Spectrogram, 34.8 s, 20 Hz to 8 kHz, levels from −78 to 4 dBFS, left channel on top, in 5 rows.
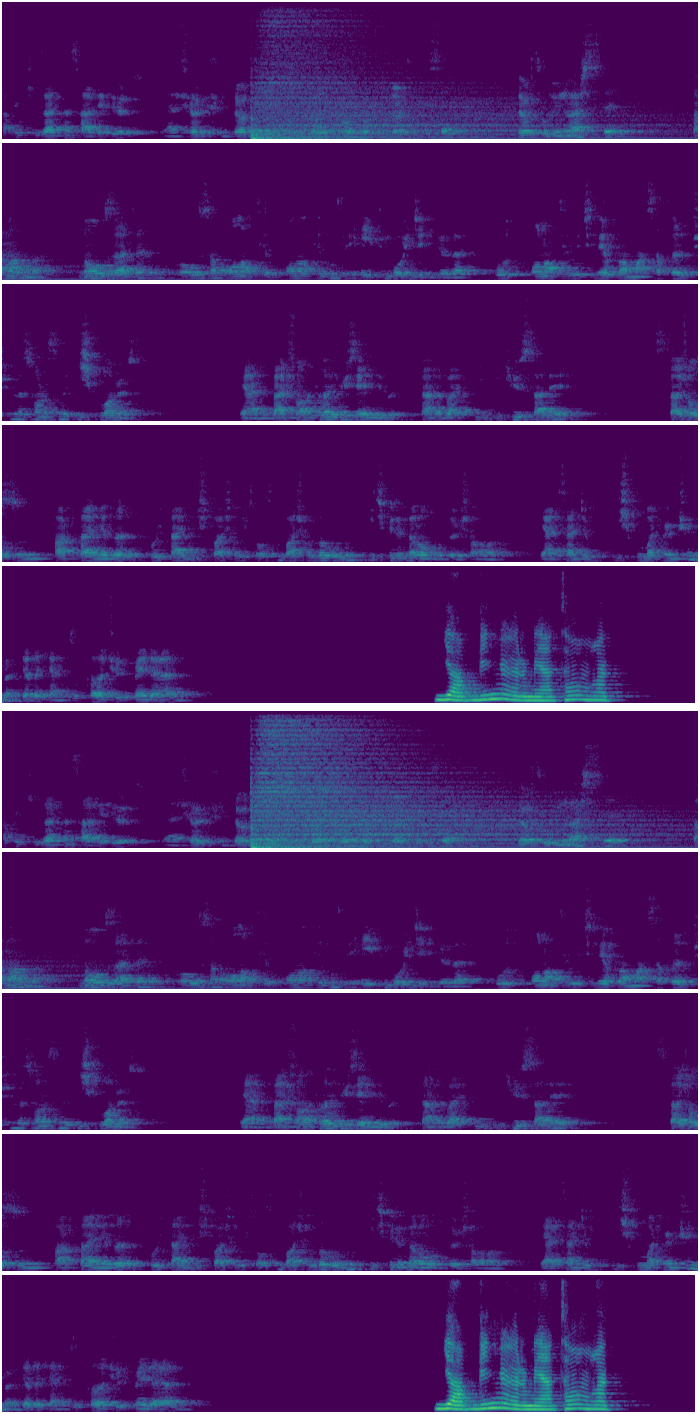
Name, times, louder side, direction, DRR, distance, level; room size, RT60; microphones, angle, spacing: voice 1, 0.0-4.5 5.2-6.2 6.9-7.4 7.7-15.3 16.3-19.6 20.5-25.9 26.3-29.7, left 1 dB, 50° left, 5.6 m, -45 dB
sound 1, 2.5-8.8, right 3 dB, 75° right, 1.3 m, -43 dB
voice 2, 32.2-34.0, right 3 dB, 30° right, 0.4 m, -23 dB
18.5 x 10.0 x 4.7 m
head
